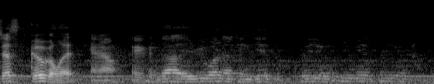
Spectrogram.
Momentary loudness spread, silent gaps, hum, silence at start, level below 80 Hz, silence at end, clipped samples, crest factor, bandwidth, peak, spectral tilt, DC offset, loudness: 15 LU; none; none; 0 s; -48 dBFS; 0 s; under 0.1%; 20 dB; 11 kHz; -10 dBFS; -7 dB/octave; under 0.1%; -31 LUFS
